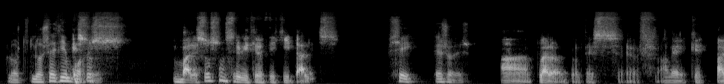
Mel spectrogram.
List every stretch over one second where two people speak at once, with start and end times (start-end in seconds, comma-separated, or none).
none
